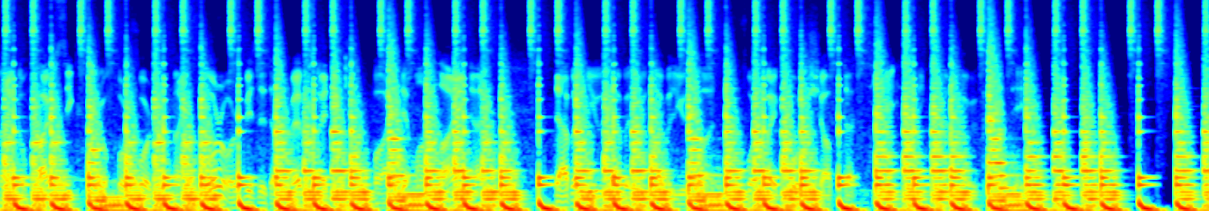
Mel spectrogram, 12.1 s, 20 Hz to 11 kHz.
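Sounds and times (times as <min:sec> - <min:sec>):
punchy kick drum beat: 0:00.0 - 0:12.0
sustained synthesizer notes: 0:00.0 - 0:12.0.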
